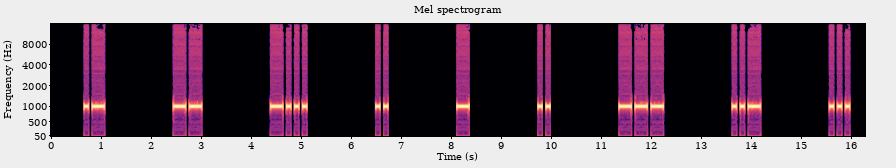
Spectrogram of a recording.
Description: Morse code, heard as a keyed tone, about 15 wpm, spaced as for 5 wpm, 1000 Hz. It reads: AMBITIOUS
